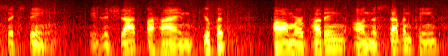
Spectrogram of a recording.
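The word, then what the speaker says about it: Cupit: He says if you want to remember how to say it properly, just remember Q-stick, like in pool. It's Cupid.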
